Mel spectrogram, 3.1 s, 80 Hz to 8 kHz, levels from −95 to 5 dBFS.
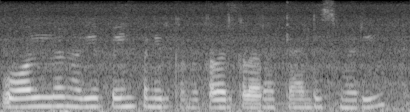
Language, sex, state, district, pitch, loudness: Tamil, female, Tamil Nadu, Chennai, 220 Hz, -17 LUFS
